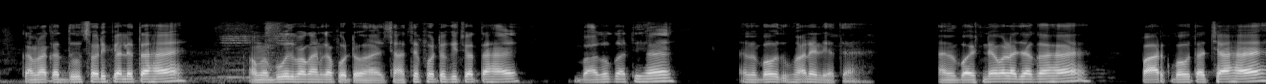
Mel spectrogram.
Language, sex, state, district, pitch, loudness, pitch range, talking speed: Bajjika, male, Bihar, Vaishali, 120 Hz, -16 LUFS, 110-130 Hz, 135 wpm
